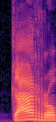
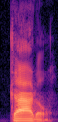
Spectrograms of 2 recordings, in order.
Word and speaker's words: carro: Or same thing with carro, right? We want to say carro, but we only say caro, okay?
